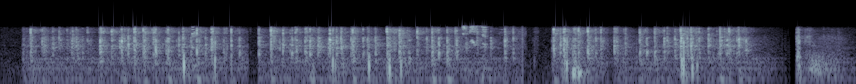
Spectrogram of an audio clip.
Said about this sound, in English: I hear a few people typing, so I might just give that a minute more.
